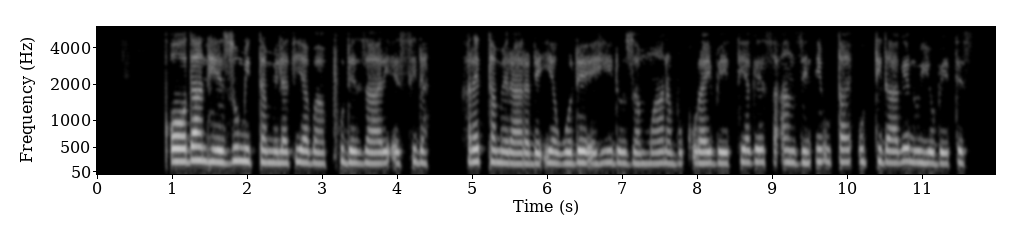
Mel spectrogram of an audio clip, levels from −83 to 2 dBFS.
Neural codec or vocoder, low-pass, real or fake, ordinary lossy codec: none; 5.4 kHz; real; Opus, 64 kbps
